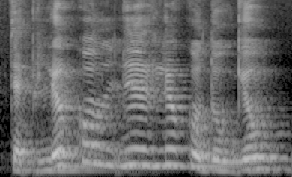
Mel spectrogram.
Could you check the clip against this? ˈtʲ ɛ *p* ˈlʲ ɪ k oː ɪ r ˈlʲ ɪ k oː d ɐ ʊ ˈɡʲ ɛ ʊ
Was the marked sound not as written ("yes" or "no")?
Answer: no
